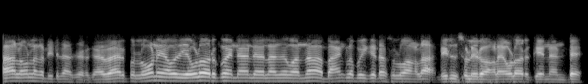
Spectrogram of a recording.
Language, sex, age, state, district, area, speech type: Tamil, male, 45-60, Tamil Nadu, Madurai, rural, conversation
